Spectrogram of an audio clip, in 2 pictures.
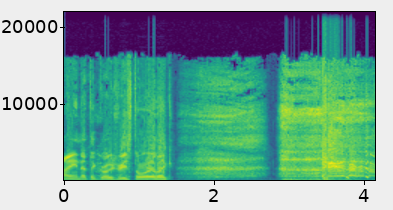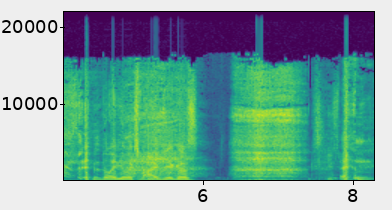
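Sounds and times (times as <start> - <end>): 
speech: 0.0 - 2.2, 3.7 - 6.6, 7.7 - 8.2
loud exaggerated human gasping breath with wheezy rasp: 1.5 - 4.1, 4.8 - 7.8
laughter: 3.5 - 5.9, 7.5 - 8.2.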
